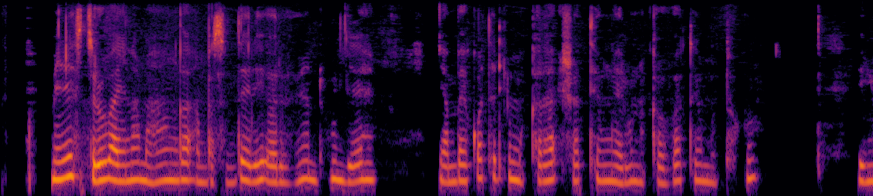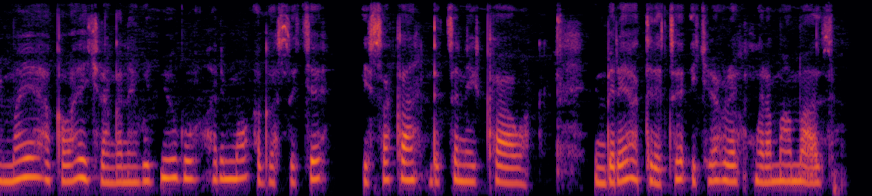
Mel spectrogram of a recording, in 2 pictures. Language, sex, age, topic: Kinyarwanda, female, 25-35, government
